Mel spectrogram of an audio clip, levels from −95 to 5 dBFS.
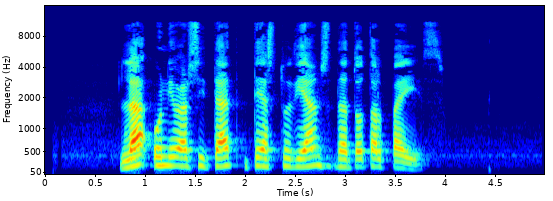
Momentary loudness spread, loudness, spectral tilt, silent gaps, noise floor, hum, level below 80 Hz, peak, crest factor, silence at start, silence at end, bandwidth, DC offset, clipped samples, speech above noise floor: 13 LU; -26 LUFS; -5 dB/octave; none; -76 dBFS; none; -84 dBFS; -4 dBFS; 24 dB; 0.75 s; 1.3 s; 11.5 kHz; under 0.1%; under 0.1%; 50 dB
